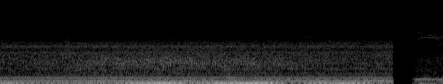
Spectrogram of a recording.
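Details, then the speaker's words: BMW F11 rear air suspension after replacing a porous, pressure-leaking air spring, ignition on: steady low electric hum of constant pitch as the compressor refills the spring over a minute or two; normal compressor operation. "je mets le contact là en entendant compresseur je pars si vous entendez là barak en présérie gonfle"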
